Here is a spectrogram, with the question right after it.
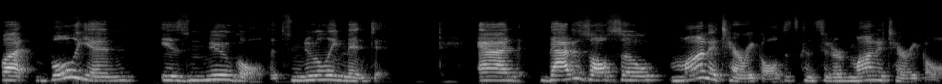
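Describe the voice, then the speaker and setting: A woman's energetic, medium-pitched voice at a fairly slow pace, with ordinary pitch variation and big swings in loudness. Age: 60s. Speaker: precious metals market analyst. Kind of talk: interview.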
